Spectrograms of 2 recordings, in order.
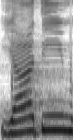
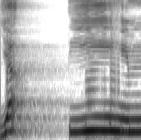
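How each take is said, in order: First: The syllables run smoothly with no catch. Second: A sharp catch follows the first syllable. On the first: The speaker calls it wrong. "गलत है" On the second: The speaker calls it right. "झटका दे के पढ़ेंगे"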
